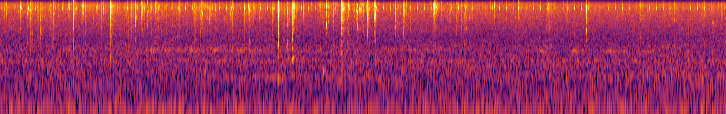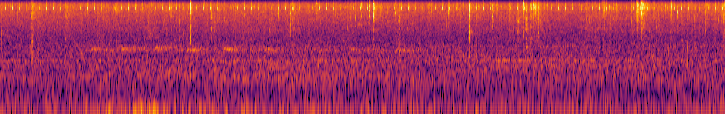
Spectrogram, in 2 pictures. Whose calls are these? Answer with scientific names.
Branta canadensis, Corvus brachyrhynchos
